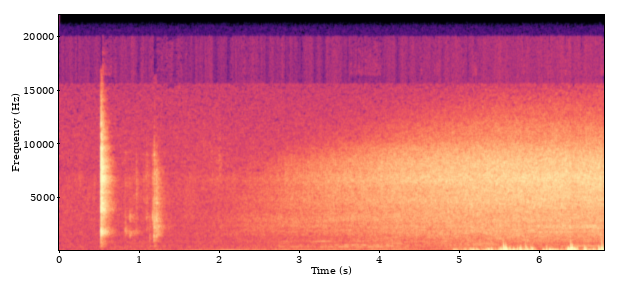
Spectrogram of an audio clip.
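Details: Lakewood HV-9G high velocity fan, with a motor that is getting dusty: switch clicks, then steady air rush builds to high speed; smooth, no rattle or grinding, healthy.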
